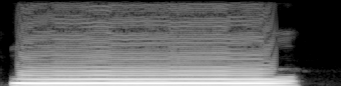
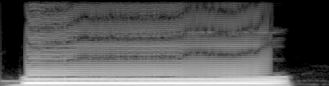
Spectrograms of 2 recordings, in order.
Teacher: واو مدہ، واو سے پہلے پیش، واو ساکن سے پہلے پیش ہو تو واو مدہ ہوگا. واو مدہ کو ایک الف کے برابر کھینچ کر پڑھیں گے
